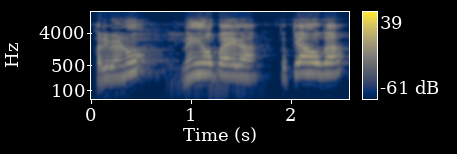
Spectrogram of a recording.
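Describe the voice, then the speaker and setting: A middle-aged man teaching Sanskrit grammar, asking questions and answering them himself, reciting the rules slowly. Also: very high-pitched, muffled recording. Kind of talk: explaining grammar rules in a lesson.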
